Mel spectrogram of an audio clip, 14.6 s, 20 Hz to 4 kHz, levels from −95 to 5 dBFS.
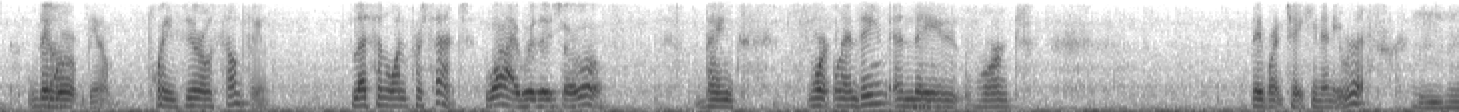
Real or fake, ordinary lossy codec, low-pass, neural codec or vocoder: fake; Opus, 32 kbps; 3.6 kHz; codec, 24 kHz, 6 kbps, HILCodec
